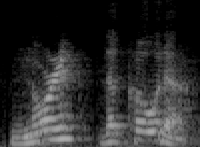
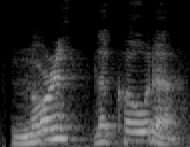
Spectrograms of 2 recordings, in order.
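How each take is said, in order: No difference in how they are said.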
